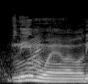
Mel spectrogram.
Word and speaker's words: Nimue: Nimue, Nimue.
